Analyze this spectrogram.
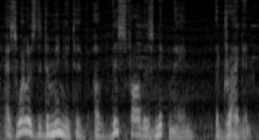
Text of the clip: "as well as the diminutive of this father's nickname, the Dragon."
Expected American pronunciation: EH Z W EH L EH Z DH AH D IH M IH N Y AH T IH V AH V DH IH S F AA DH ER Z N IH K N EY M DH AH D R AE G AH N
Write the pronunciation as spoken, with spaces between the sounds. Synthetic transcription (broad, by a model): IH Z W EH L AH Z DH AH D IH M IH N Y AH T IH V AH V DH IH S F AA DH ER Z N IH K N EY M DH AH D R AE G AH N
